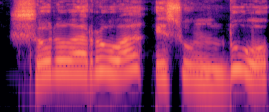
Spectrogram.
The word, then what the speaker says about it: choro: Nació en 2012 el deseo de difundir el lloro, que se pronuncia Zoro, en Italia y Europa para dar a todos la oportunidad de apreciar esta sofisticada música instrumental brasileña, buena para tocar y escuchar.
